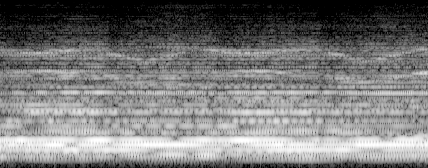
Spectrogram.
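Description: Instrumental soundtrack music: a dense drone of held, steady tones with an Indian-classical, string-like colour.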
